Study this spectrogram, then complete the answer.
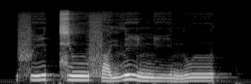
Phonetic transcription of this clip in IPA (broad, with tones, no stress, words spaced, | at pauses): fiː˧˥t̚t͡ɕɯː˧fa˩˧jliː˥˨ ɲiː˧˩nʋɯː˧t̚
